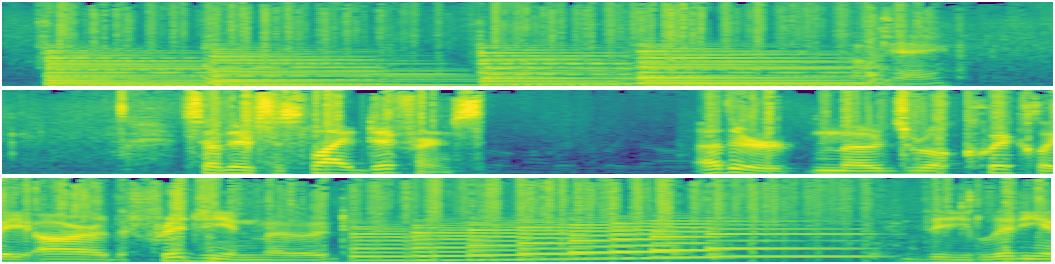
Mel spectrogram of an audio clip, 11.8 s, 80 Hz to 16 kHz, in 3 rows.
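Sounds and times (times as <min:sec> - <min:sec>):
minor scale played on a keyboard-like instrument: 0:00.0 - 0:03.4, 0:09.2 - 0:11.3
speech: 0:04.7 - 0:05.8, 0:06.5 - 0:10.1, 0:11.3 - 0:11.8.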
